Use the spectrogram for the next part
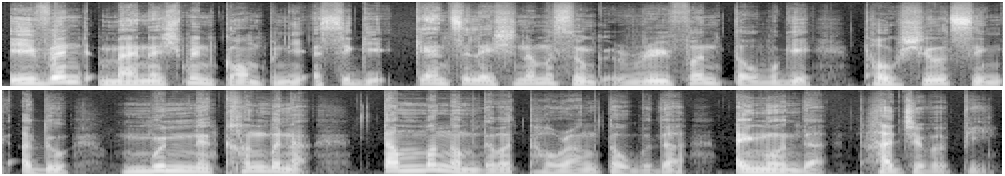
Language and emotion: Manipuri, happy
